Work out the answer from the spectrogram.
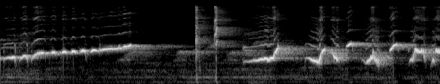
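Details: Murai batu, the white-rumped shama, in kretekan meant to stir up emotion: a long whistle rising steadily, two sharp cracking clicks, then a run of looping, up-and-down whistled notes repeated about every half second.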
